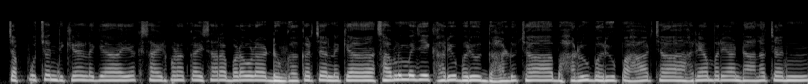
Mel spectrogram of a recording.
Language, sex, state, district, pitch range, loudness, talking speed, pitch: Hindi, male, Uttarakhand, Uttarkashi, 180-195 Hz, -19 LUFS, 200 wpm, 190 Hz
